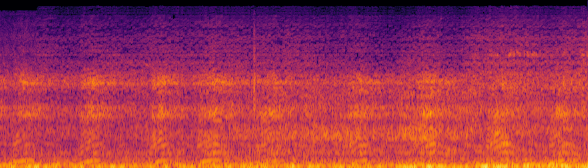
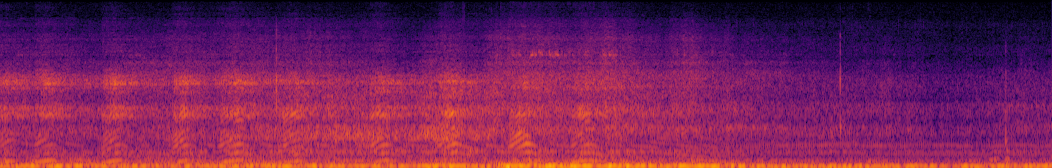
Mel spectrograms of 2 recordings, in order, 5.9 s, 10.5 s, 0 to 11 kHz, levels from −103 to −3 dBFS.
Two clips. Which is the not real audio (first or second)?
first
